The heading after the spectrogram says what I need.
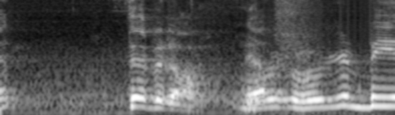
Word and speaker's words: Thibodeau: Thibodeau.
